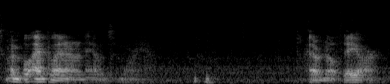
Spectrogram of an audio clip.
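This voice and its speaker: A man's voice: low voice, expressive, fast, creaky. A man in his sixties chatting casually at home, easygoing and reflective. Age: 60s. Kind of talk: casual chat. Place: home living room. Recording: distant mic, faint room noise.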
